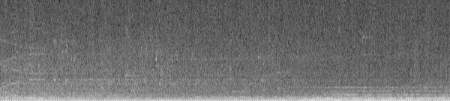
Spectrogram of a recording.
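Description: Ambient music from a Eurorack modular synthesizer: a sustained wavetable pad over slowly changing low bass notes. Through it, a siren-like tone glides slowly upward, made by a slow LFO sweeping the pitch of a Panharmonium voice.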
